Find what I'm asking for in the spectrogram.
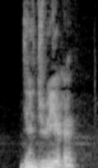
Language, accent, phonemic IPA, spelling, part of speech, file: French, Canada, /de.dɥi.ʁɛ/, déduirais, verb, LL-Q150 (fra)-déduirais.wav
- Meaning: first/second-person singular conditional of déduire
